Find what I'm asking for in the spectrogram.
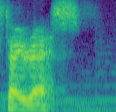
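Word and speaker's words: Taeress: Oh, my name is Tyrese.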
